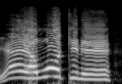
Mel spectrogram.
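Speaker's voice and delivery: loud, high New York shout: Hey, I'm walking here; New York accent. Acted. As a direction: belt it like a New York cabbie yelling at traffic. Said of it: "the line everyone knows around N Y C".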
